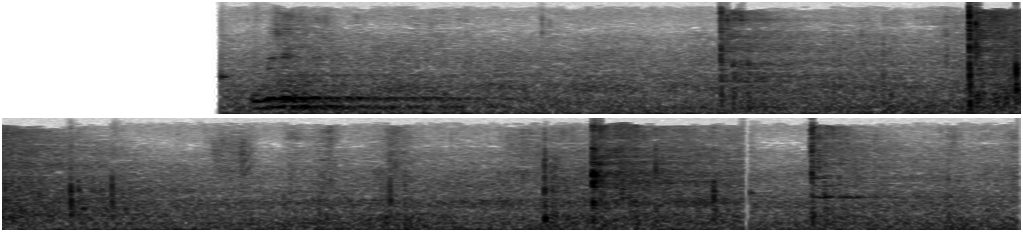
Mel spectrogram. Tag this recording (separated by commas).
playing badminton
